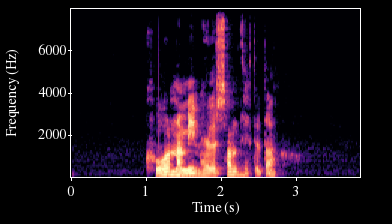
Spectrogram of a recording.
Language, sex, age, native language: Icelandic, male, 20-29, Icelandic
